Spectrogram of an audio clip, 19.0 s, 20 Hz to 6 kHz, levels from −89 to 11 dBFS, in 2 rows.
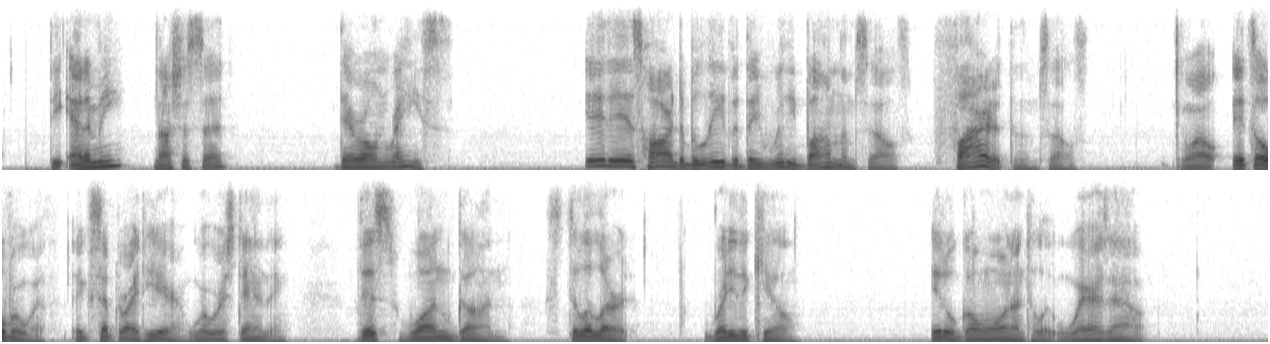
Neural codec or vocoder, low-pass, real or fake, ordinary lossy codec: none; 5.4 kHz; real; Opus, 32 kbps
